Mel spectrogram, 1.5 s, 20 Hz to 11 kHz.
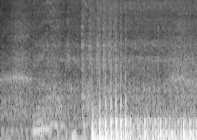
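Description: A 120-horsepower twin-cylinder 1200 motorcycle engine fires up and settles into a loud, steady, rumbling idle close by, after a brief quieter stretch with faint mechanical noise.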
